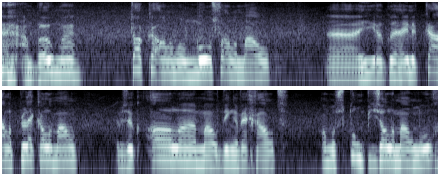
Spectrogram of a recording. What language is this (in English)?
Dutch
